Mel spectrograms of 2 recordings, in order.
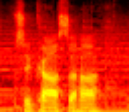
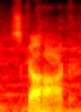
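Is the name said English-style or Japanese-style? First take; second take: Japanese; English. First: The name is said with Japanese-style syllables. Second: The name is said in a clipped English style.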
